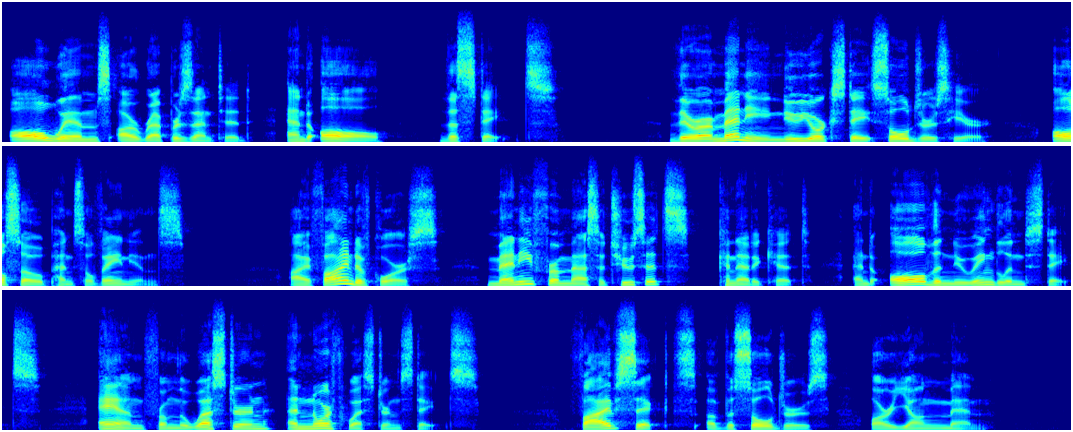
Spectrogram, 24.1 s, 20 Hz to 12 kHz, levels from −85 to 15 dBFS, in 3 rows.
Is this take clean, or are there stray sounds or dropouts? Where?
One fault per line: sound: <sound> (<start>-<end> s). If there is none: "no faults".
no faults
